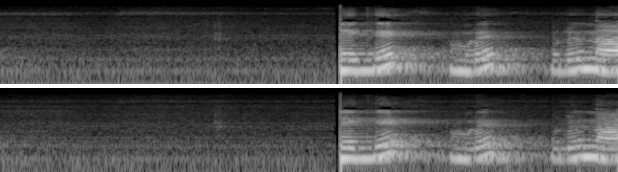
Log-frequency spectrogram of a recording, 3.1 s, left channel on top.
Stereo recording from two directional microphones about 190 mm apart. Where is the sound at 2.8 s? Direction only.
35° left (ahead or behind).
